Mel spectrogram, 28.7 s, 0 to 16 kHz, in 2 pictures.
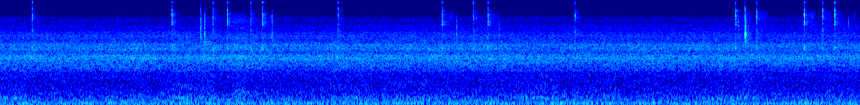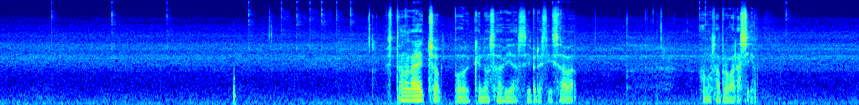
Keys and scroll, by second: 3.4 space, 7.6 space, 12.5 space, 18.9 space, 21.2 p, 26.7 shift+c.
